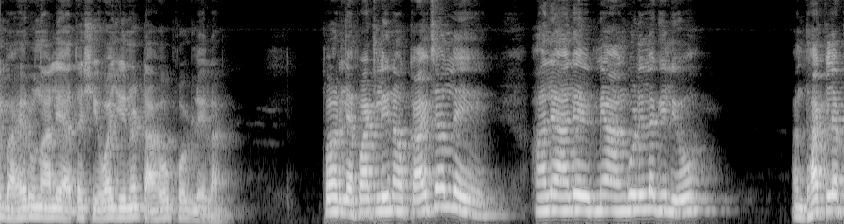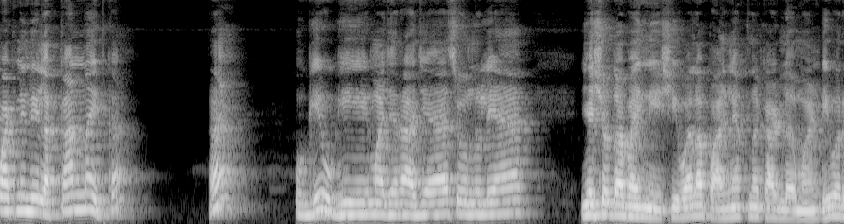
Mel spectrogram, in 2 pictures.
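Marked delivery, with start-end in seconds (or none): 3.2-10.7 higher, sharp scolding; scolding mother-in-law. Acted. Mother-in-law scolds daughters-in-law for ignoring baby, angry. 11.4-13.6 put-on soothing a baby. Grandmother hushes the crying baby, slow and tender.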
